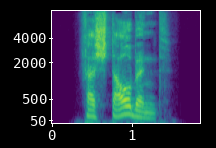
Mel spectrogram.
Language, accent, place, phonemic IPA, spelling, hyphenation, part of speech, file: German, Germany, Berlin, /fɛɐ̯ˈʃtaʊ̯bənt/, verstaubend, ver‧stau‧bend, verb, De-verstaubend.ogg
- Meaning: present participle of verstauben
